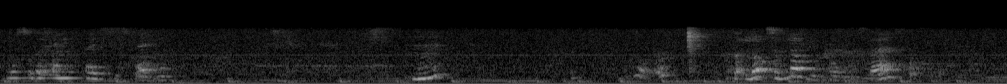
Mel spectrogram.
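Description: A woman speaks warmly nearby.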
